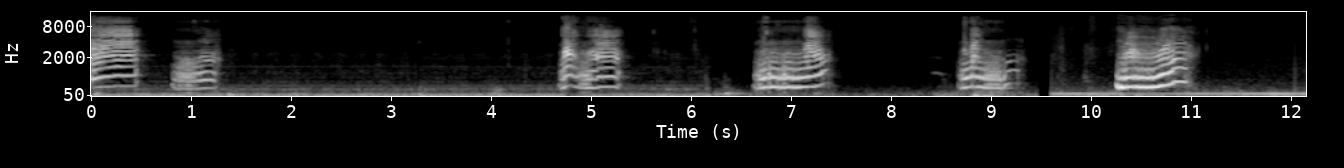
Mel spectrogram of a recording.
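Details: House cat in a compilation of cute cat moments making six separate meows at irregular gaps, some short and some drawn out with falling tails, with a quiet humming background and brief near-silences between calls.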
